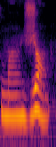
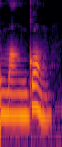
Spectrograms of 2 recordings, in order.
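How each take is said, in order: First: The g is a soft j sound. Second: The g is a hard g sound. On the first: The speaker calls it right. "to have the J sound, we leave the E" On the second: The speaker calls it wrong. "if we remove the E, it will be mangong"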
